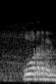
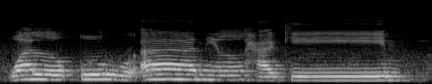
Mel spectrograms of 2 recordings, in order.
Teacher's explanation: tapi rnya ro tafkim tebal makanya Wal quranil Hakim I rnya tebal jadi dia agak maju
